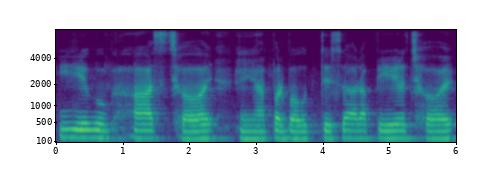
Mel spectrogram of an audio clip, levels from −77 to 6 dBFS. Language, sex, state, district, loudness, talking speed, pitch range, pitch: Magahi, female, Bihar, Samastipur, -20 LUFS, 100 wpm, 145-150 Hz, 150 Hz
